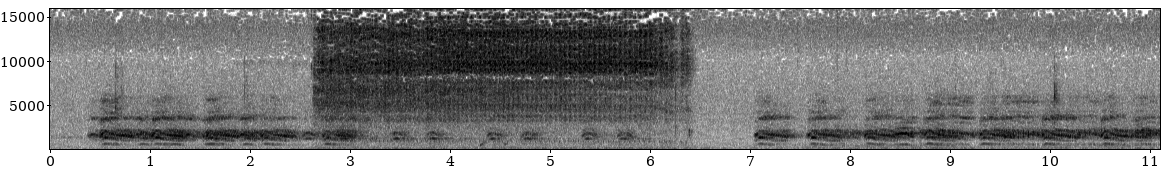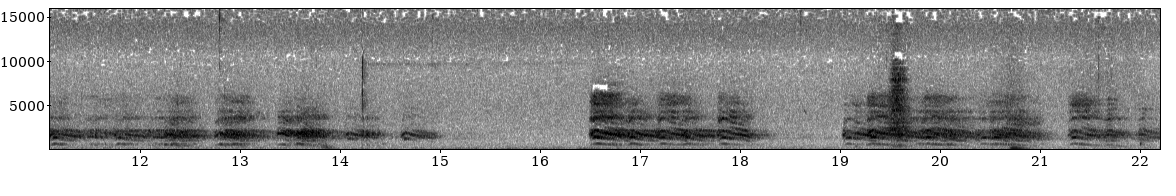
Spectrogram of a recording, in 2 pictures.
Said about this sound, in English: Maybe that the crows are riled up because Eagle is there. I can't see that, but I hear the commotion.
